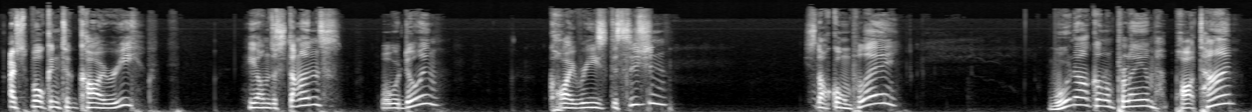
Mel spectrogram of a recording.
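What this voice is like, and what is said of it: Odd put-on accent. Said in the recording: “I don't know what kind of accent that is. ... You can't lose the accent at the end.”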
